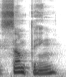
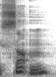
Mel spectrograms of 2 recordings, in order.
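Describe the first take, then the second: First: Said in the usual way. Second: Something clipped to sumn; casual Texan something. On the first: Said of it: "instead of saying something". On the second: Shown as a demonstration. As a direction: swallow the middle of something so it's sumn. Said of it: "We say something".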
